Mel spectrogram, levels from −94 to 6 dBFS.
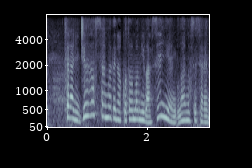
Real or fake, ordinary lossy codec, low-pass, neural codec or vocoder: fake; none; 7.2 kHz; codec, 16 kHz in and 24 kHz out, 0.6 kbps, FireRedTTS-2 codec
